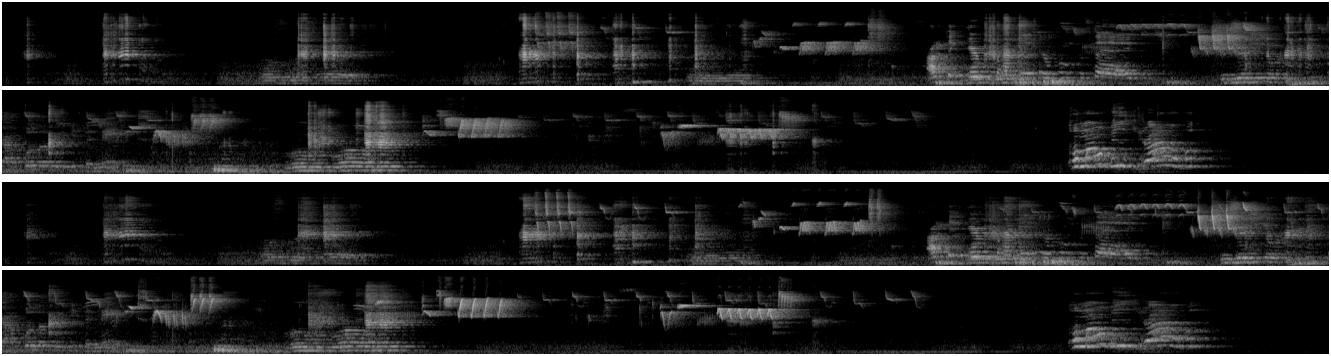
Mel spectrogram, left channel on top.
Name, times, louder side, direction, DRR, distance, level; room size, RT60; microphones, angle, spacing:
voice 1, 1.0-1.6 2.2-2.6 2.9-3.1 4.8-5.4 6.1-6.4 6.9-7.0 7.4-7.5 8.4-8.9 9.2-11.8 12.8-13.1 14.5-16.0 16.3-16.6 16.9-17.2 20.5-20.7 23.9-25.2, left 3 dB, 40° left, 4 dB, 0.8 m, -33 dB
voice 2, 2.6-3.6 6.8-7.5 9.6-10.1 16.1-17.2, left 1 dB, 45° right, -6 dB, 1.8 m, -40 dB
sound 1, 5.3-7.0 7.4-8.8 10.0-10.1 10.3-15.7 16.1-16.2 16.5-21.5 21.8-22.4, right 5 dB, 65° right, 0.8 m, -31 dB
voice 3, 12.1-12.9 13.2-14.5, right 1 dB, 90° right, -4 dB, 2.5 m, -38 dB
7.0 x 4.0 x 4.1 m, 0.89 s
head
